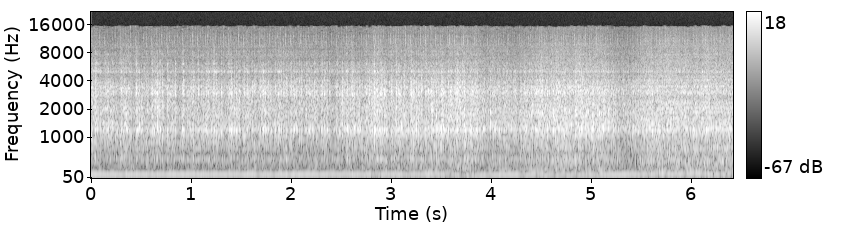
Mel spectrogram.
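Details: Holden VS Series 2 Ecotec petrol V6, about 400,000 km, at idle: steady low hum with a fast busy rattle that seems internal. Owner considering a lower-kilometre replacement engine; cause not confirmed.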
